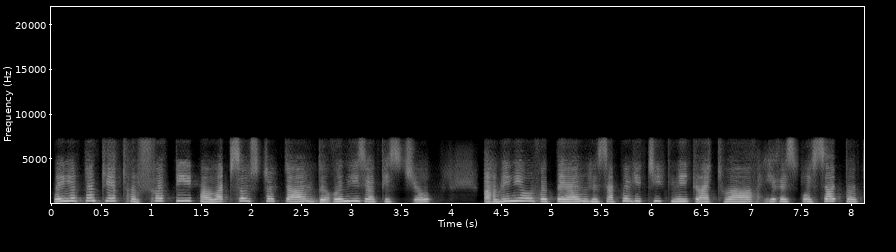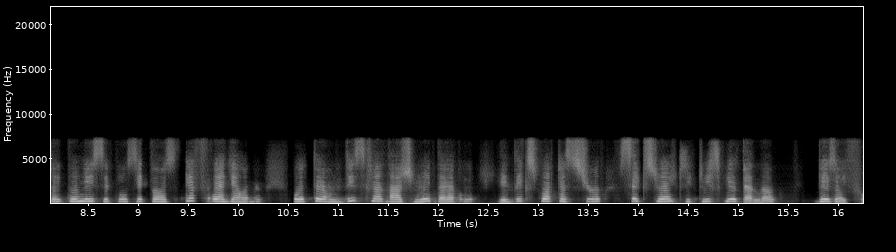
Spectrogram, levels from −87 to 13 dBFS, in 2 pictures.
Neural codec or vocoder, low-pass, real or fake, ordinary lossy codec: codec, 16 kHz, 0.5 kbps, FreqCodec, smaller model; 7.2 kHz; fake; none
